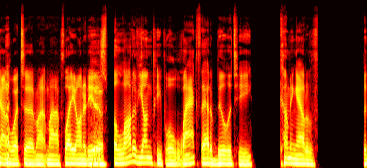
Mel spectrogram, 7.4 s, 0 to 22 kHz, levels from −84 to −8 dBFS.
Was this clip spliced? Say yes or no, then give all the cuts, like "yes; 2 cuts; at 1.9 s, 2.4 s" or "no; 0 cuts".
yes; 1 cut; at 2.1 s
